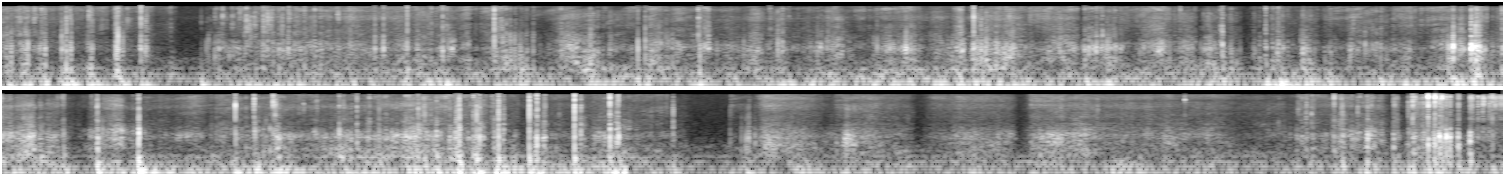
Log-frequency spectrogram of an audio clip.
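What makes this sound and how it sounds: Long nails scratch the card slots and inner flap of an open brown faux leather wallet. The result is a steady, irregular run of dry, crinkly scratching and rasping with short bright crackles, over a low rumbling bed. There are a few louder bursts along the way.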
